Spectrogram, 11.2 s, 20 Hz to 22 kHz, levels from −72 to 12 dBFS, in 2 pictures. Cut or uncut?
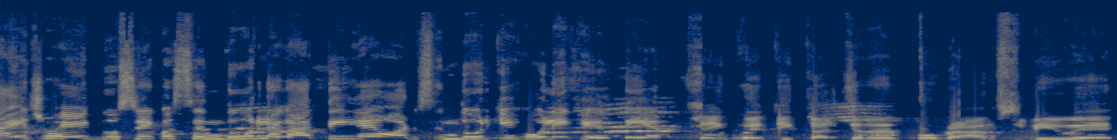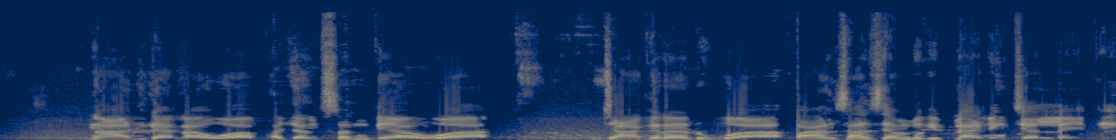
cut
